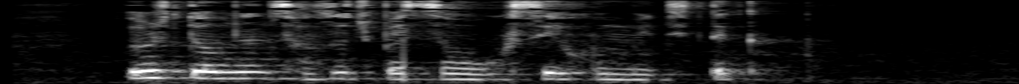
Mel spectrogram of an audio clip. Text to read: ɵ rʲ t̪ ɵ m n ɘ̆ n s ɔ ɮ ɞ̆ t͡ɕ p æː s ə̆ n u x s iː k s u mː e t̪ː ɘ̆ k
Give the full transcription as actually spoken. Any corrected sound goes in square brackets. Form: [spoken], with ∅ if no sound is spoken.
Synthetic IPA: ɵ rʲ t̪ ɵ m n ɘ̆ n s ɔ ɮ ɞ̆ t͡ɕ p æː s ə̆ [ŋ] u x s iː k [x] u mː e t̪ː ɘ̆ k

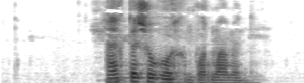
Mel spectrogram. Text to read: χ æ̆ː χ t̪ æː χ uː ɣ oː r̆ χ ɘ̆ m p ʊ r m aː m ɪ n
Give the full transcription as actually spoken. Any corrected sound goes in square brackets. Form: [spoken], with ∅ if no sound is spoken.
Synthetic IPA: χ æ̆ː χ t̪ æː [ʃ] uː [x] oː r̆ [x] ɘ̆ m p ʊ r m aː m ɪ n

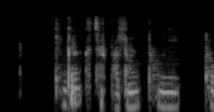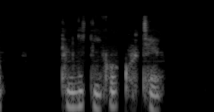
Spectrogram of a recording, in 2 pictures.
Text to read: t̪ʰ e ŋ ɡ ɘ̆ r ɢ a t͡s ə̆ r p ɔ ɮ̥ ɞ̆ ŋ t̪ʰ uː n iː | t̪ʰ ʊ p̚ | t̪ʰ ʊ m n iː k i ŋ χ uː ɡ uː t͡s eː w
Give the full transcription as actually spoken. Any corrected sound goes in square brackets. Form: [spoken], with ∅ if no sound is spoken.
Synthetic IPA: t̪ʰ e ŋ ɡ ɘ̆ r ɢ a t͡s ə̆ r p ɔ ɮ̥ ɞ̆ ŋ t̪ʰ uː n iː | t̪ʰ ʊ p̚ | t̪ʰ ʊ m n iː k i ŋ [x] uː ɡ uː t͡s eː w

